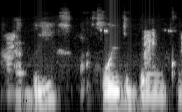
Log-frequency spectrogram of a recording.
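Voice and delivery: whispered delivery. Retelling how they quietly asked a smart speaker: imitating own whisper. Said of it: "falei bem baixinho assim".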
